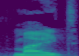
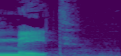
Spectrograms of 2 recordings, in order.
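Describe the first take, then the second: First: It is said with an Australian accent. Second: It is said with an American accent.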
